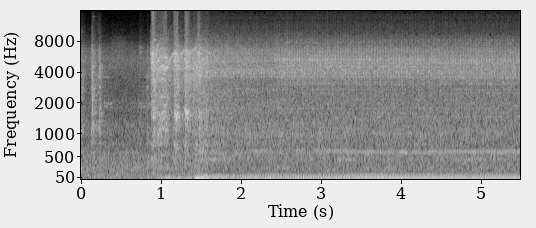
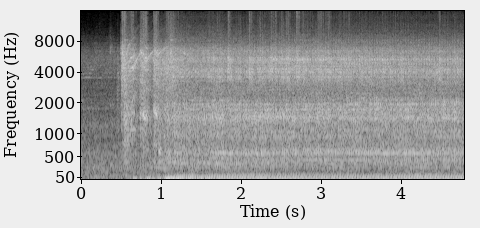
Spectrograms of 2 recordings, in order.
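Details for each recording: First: 2019 Ford Fusion 2.0 with the belt taken off: brief crank then smooth, steady idle, the earlier noise gone — normal idle, no rattle. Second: 2019 Ford Fusion 2.0 starting and idling: busy metallic rattle from the defective alternator riding over the engine; belt removed to compare, alternator replaced.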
